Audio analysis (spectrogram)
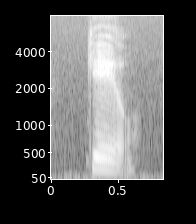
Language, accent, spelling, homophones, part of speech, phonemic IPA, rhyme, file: English, US, gale, Gail, verb / noun, /ɡeɪl/, -eɪl, En-us-gale.ogg
- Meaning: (verb) 1. To cry; groan; croak 2. To talk 3. To sing; utter with musical modulations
